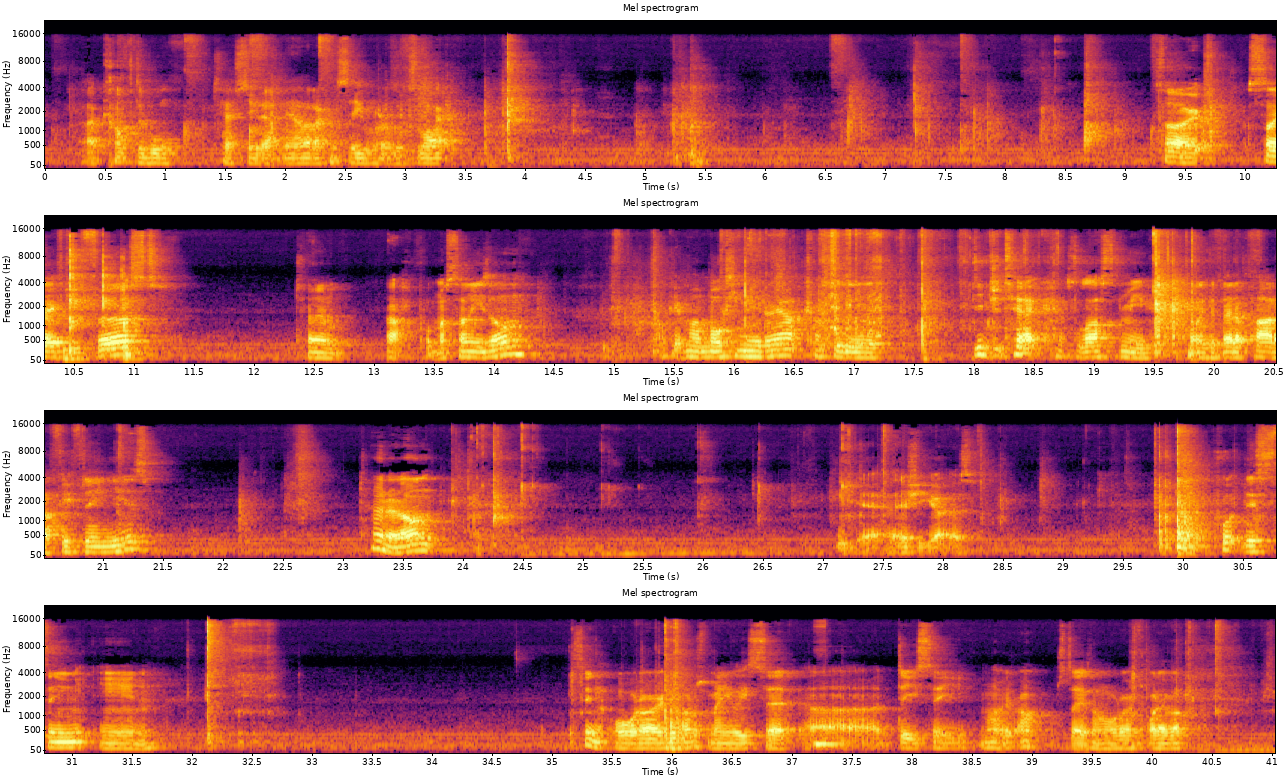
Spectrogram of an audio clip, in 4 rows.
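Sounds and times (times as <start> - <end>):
low electrical hum: 0.0 - 41.0.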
